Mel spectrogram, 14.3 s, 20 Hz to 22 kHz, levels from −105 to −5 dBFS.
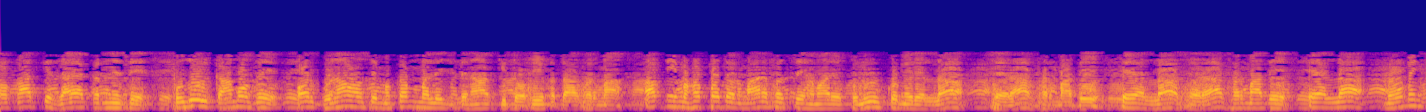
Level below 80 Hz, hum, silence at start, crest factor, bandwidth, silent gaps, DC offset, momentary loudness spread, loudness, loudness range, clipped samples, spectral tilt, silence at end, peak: -68 dBFS; none; 0 s; 16 dB; 4 kHz; none; under 0.1%; 3 LU; -24 LUFS; 1 LU; under 0.1%; -10.5 dB/octave; 0 s; -6 dBFS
